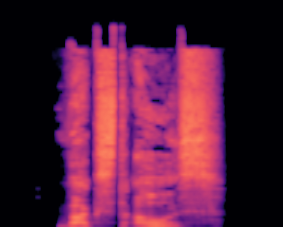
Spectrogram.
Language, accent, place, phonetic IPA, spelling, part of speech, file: German, Germany, Berlin, [ˌvakst ˈaʊ̯s], wachst aus, verb, De-wachst aus.ogg
- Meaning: inflection of auswachsen: 1. second-person plural present 2. plural imperative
